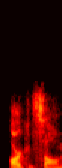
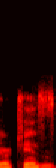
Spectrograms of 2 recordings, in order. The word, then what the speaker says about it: Arkansas: Nebo is in Arkansas Arkansas man say it right right they get pissed off if you say our Kansas ladies hear about the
